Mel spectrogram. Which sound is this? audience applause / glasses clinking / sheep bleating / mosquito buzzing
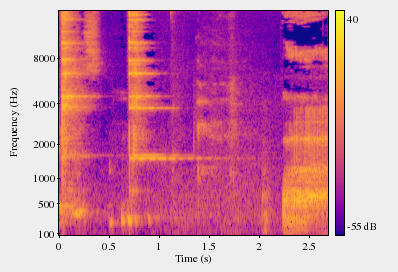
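glasses clinking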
